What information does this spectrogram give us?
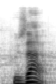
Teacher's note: also notice that drops the th in that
